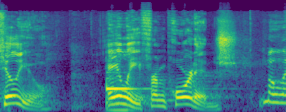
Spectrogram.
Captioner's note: bell rings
